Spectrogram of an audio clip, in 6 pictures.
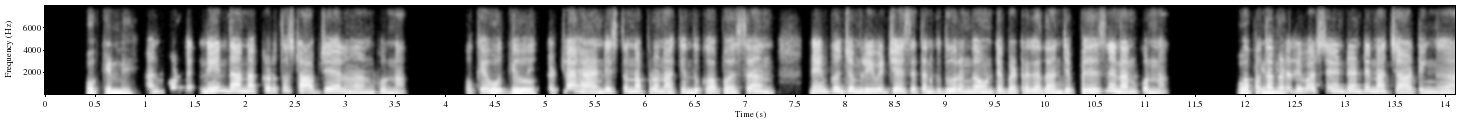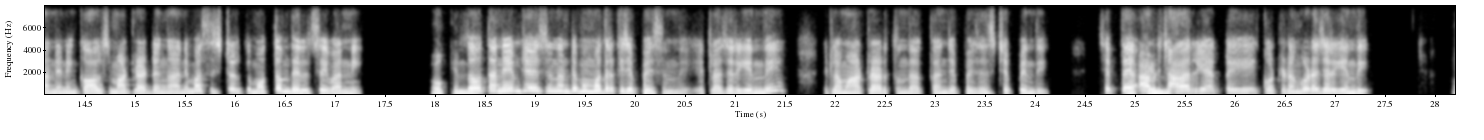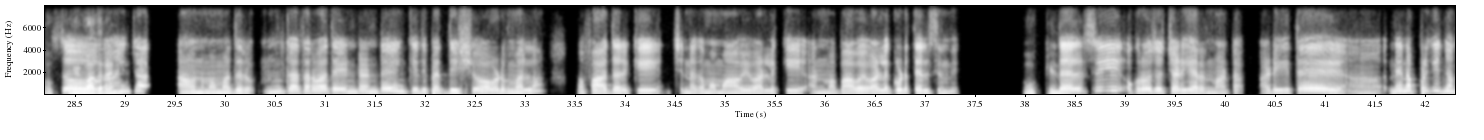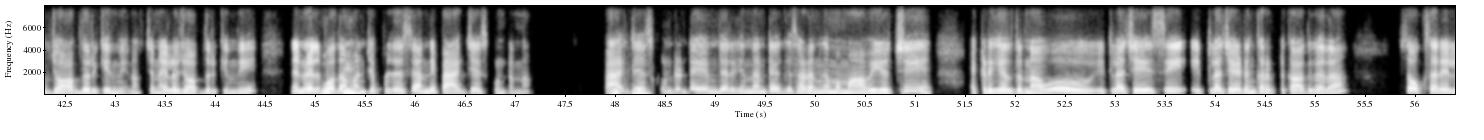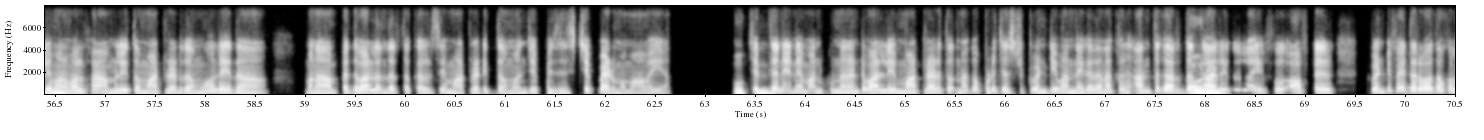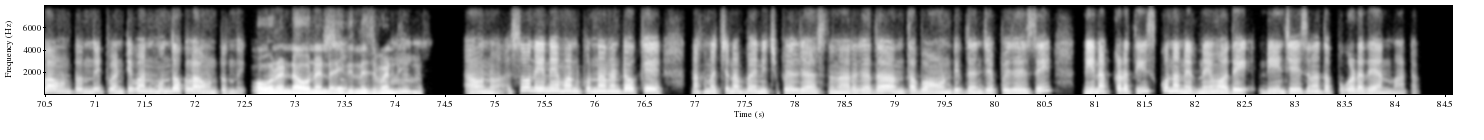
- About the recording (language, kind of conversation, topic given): Telugu, podcast, ఒక చిన్న నిర్ణయం మీ జీవితాన్ని ఎలా మార్చిందో వివరించగలరా?
- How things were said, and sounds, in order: in English: "స్టాప్"; in English: "పర్సన్"; in English: "లీవ్ ఇట్"; in English: "బెటర్"; in English: "రివర్స్"; in English: "చాటింగ్"; in English: "కాల్స్"; in English: "సిస్టర్‌కి"; in English: "సో"; in English: "మదర్‌కి"; in English: "రియాక్ట్"; in English: "సో"; in English: "ఇష్యూ"; in English: "ఫాదర్‌కి"; in English: "అండ్"; in English: "జాబ్"; in English: "జాబ్"; in English: "ప్యాక్"; in English: "ప్యాక్"; in English: "సడెన్‌గా"; in English: "కరెక్ట్"; in English: "సో"; in English: "ఫ్యామిలీతో"; in English: "జస్ట్"; in English: "లైఫ్ ఆఫ్టర్ ట్వెంటీ ఫైవ్"; in English: "ట్వెంటీ వన్"; in English: "సో"; in English: "సో"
